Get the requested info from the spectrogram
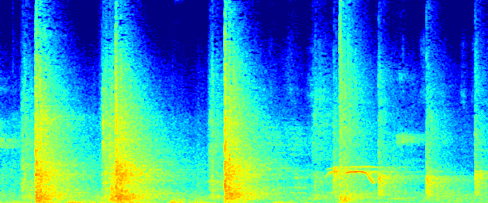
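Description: Squash ball struck by rackets and hitting the court walls in a rally, about six sharp thwacks roughly a second apart, each echoing in the court. About four seconds in, a short falling squeal of a shoe on the wooden floor.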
